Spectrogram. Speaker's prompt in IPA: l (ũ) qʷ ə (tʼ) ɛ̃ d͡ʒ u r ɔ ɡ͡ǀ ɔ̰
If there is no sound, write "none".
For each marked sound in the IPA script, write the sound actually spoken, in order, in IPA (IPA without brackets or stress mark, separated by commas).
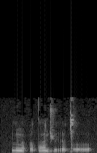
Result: ũ, tˤ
